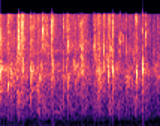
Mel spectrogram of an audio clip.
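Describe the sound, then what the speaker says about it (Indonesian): Members of a church congregation clap together during a sermon, producing a dense, steady burst of close applause that lasts a moment. "Tepuk tangan dulu"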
